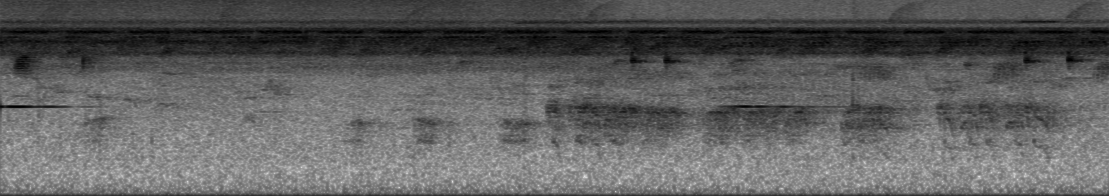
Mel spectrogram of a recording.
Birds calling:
unidentified bird

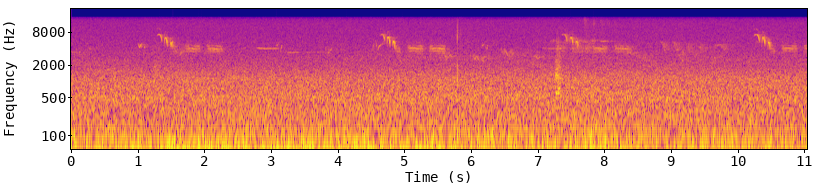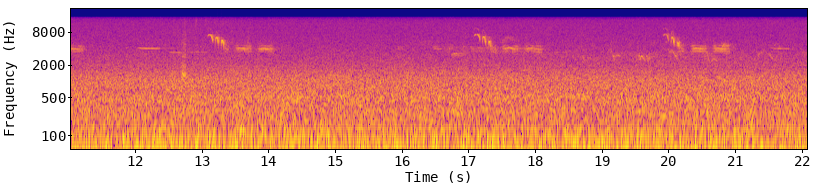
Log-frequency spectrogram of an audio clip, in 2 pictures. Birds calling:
Dusky Flycatcher (Empidonax oberholseri), Mountain Quail (Oreortyx pictus), Western Tanager (Piranga ludoviciana), Mountain Chickadee (Poecile gambeli)

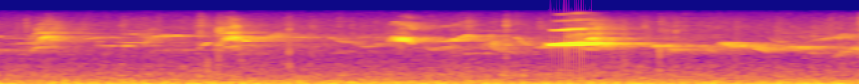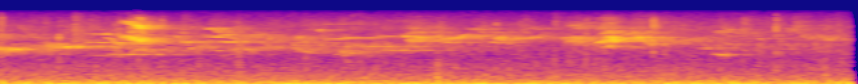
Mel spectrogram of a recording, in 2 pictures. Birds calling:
Red-billed Leiothrix (Leiothrix lutea), Iiwi (Drepanis coccinea), Hawaii Creeper (Loxops mana)

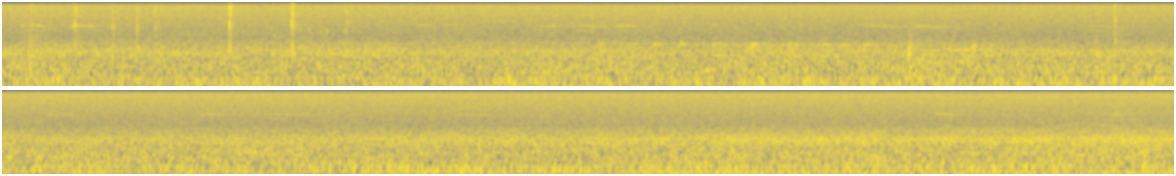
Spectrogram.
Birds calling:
Canada Goose (Branta canadensis), Blue Jay (Cyanocitta cristata)

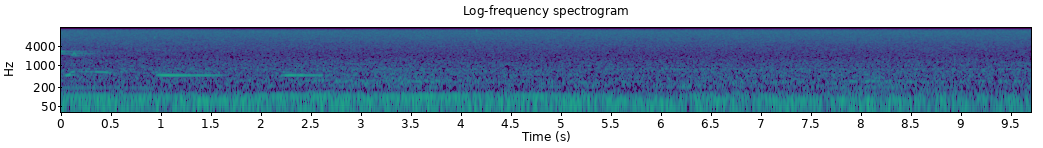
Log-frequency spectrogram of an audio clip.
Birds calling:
Mourning Dove (Zenaida macroura), Northern Flicker (Colaptes auratus)

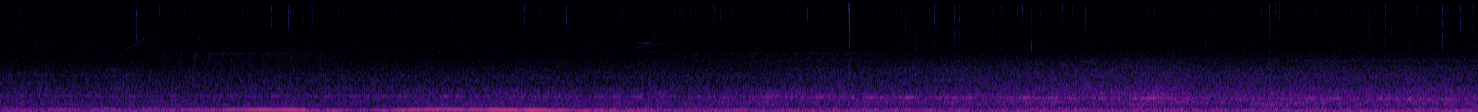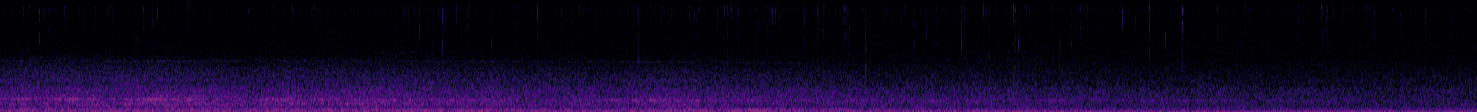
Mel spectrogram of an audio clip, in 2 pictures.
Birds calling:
Northern Cardinal (Cardinalis cardinalis)

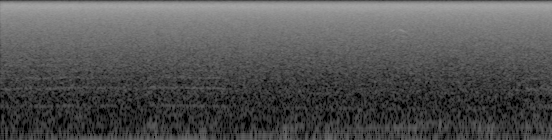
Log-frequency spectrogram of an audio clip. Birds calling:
Hawaii Amakihi (Chlorodrepanis virens)

